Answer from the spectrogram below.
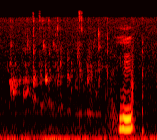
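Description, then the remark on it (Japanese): Sparkling cloudy sake is briefly poured into a glass for a Christmas toast, a short gurgling glug with a rising tone, followed by a light clink, against a faint background murmur. “お、おととと結構いっぱい入れちゃったわ。全然いいわよ。じゃあ私もいただくわ。”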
